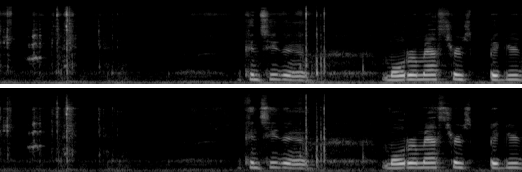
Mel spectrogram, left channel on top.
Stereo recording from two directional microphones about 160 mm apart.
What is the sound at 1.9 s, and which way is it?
Speech, 5° left (ahead or behind).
